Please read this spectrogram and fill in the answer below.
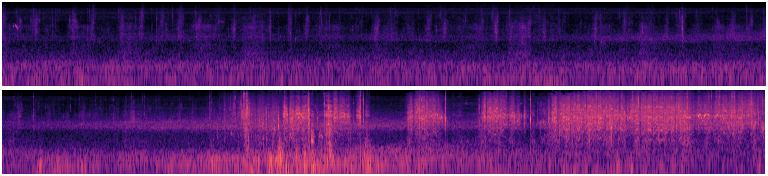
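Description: A low rumble at first, then from about twenty seconds in, loud splashing and thrashing at the water's surface close to the bank as a hooked fish fights on the line, heaviest near the end.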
